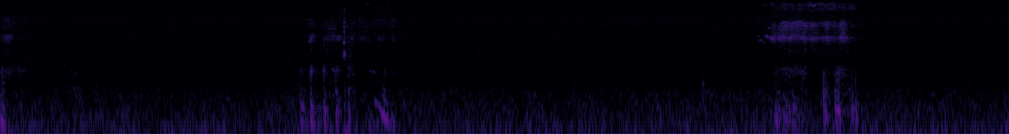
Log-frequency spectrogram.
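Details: Sleeping cat snoring quietly, two low, throaty rasping breaths about three and a half seconds apart over a soft, steady background hum.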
